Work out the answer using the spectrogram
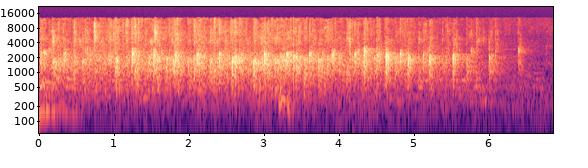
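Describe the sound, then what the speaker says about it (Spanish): An audience claps for honour-roll agronomic engineering students at a university anniversary academic ceremony, sustained applause that is fairly faint and roomy, thinning into a few separate claps at the end. "Los recibimos con un aplauso a ellos, por favor."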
